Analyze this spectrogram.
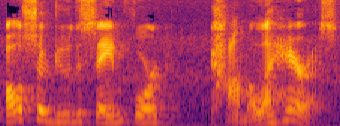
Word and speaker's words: Kamala: kind of understandable because there are people who spell their name the same way, K-A-M-A-L-A, and pronounce their names Kamala. But Kamala Harris is not one of those people.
